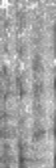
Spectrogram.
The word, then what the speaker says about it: Alcoa: Alcoa.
